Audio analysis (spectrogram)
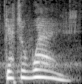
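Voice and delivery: very high, eerie long-held wail; howling wind voice. A narrator's reading. The haunted tree's wind moans at the intruders, eerie. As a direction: let the wind moan the words. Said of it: "howl of the wind seemed to form words".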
